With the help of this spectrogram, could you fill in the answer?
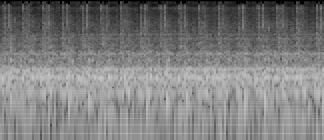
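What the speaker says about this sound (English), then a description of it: "This is a model sewing machine that I have here in the studio." A sewing machine runs slowly while stitching over pins to make a hair scrunchie, giving a steady, even mechanical whirr with a soft rhythmic pulse throughout.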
